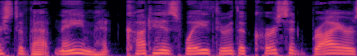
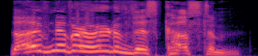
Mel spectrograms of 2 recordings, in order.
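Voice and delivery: blustering king; 6 semitones higher, 6 dB louder than usual. A narrator's reading. King dismisses old custom.

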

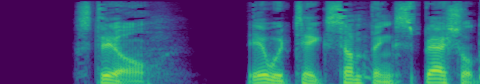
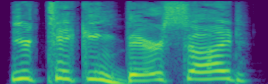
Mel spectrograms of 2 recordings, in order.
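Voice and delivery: high, louder angry spit; spat; 4 dB louder than usual. Acted. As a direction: spit the words at him. Andy angry.

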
